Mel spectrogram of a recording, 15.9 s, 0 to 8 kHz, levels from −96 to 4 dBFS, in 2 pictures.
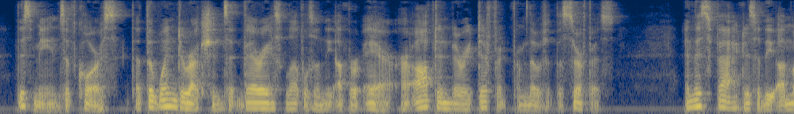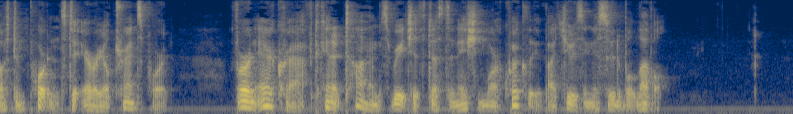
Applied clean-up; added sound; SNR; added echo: none; none; none; none.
